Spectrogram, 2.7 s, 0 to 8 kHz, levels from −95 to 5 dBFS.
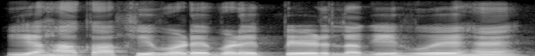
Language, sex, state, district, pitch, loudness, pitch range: Hindi, male, Jharkhand, Ranchi, 150 Hz, -14 LUFS, 145-160 Hz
